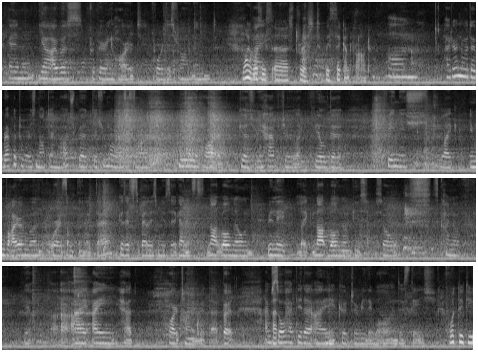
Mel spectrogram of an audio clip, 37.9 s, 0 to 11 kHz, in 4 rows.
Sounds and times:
Speech: 0.1 - 16.3, 31.8 - 37.8.

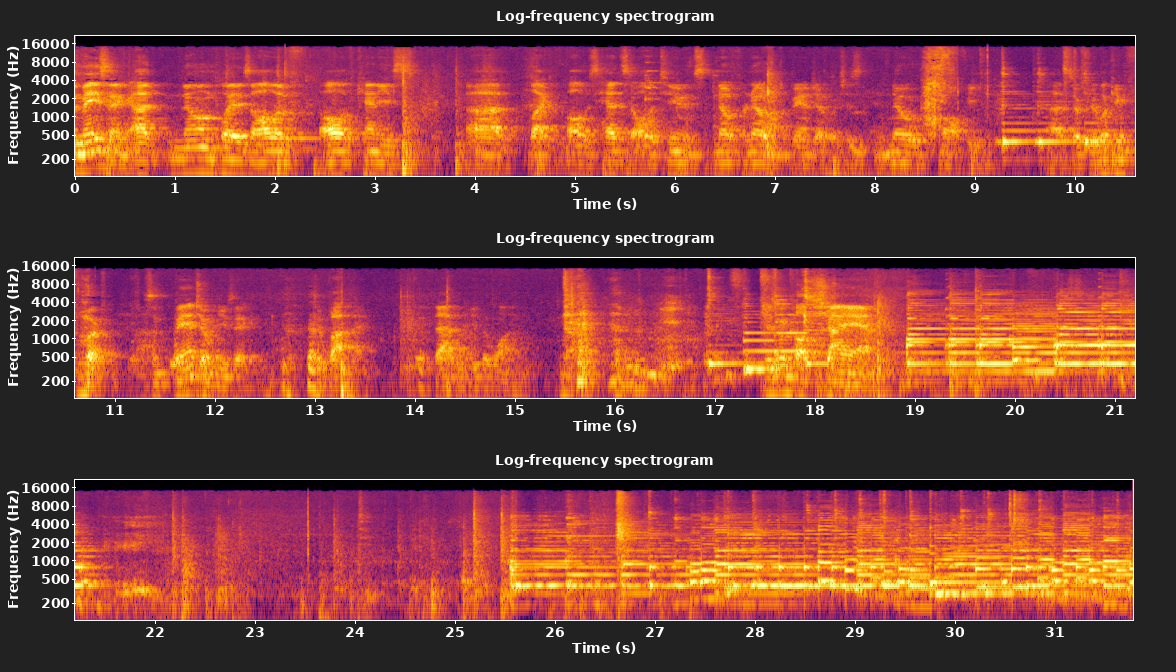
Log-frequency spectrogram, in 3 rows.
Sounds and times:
Speech: 0.0 - 9.2, 9.8 - 15.2, 17.4 - 18.8
Banjo: 9.2 - 12.0, 16.8 - 22.0, 25.5 - 31.7.

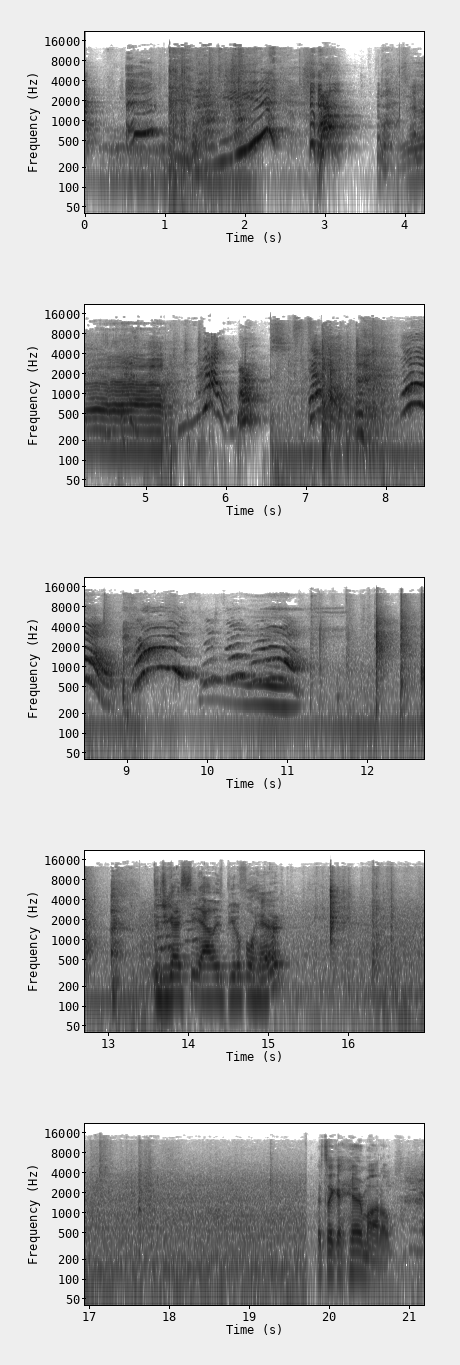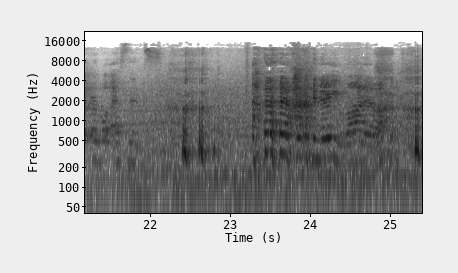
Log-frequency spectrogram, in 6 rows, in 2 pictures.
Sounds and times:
Bow-wow: 2.9 - 3.4, 6.2 - 6.5.

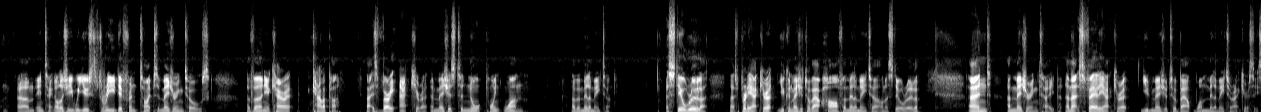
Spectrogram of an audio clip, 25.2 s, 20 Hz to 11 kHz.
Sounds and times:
Speech: 0.0 - 4.2, 5.0 - 10.5, 11.4 - 12.2, 13.2 - 18.4, 19.4 - 25.2.

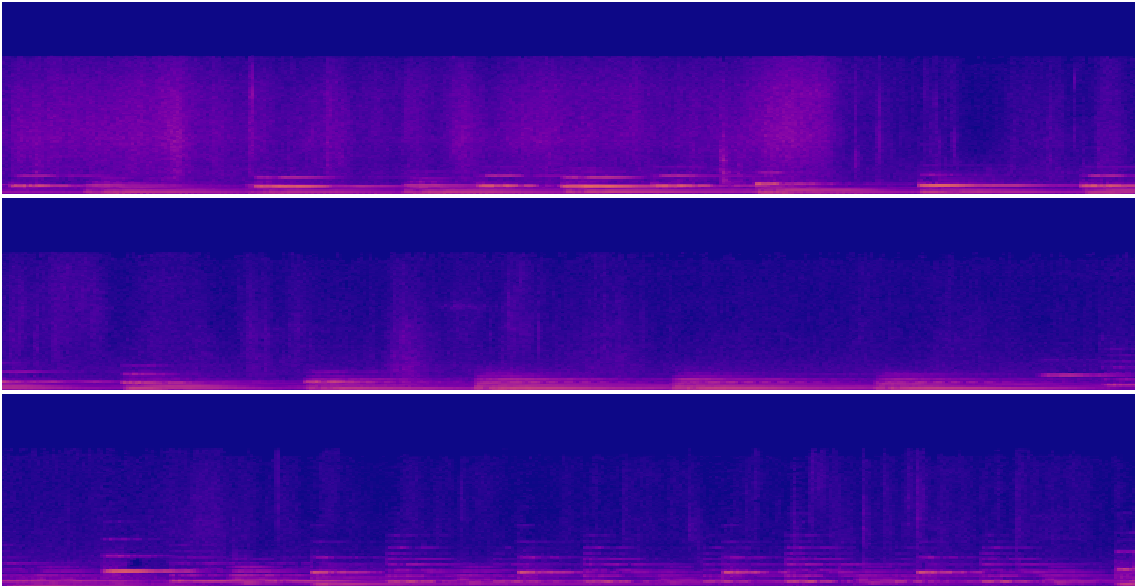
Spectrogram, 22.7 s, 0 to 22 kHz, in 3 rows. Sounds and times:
Classical music: 0.0 - 22.6.

